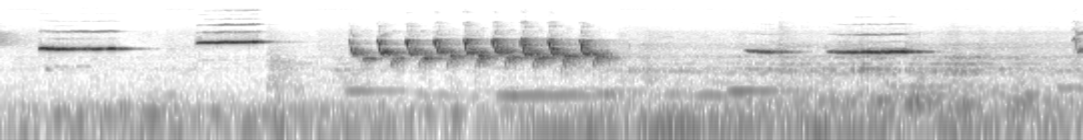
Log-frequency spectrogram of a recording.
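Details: Calandra lark singing clear whistled notes at a steady high pitch, then a rapid buzzy rattle of about eight pulses, then more short whistles, over a faint low hum.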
